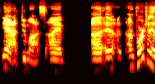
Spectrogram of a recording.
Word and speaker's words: Dumas: and christian basil dumbass it's french brian pronounced dew moss or yeah it would be dumas yeah dumas i'm uh unfortunately it's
